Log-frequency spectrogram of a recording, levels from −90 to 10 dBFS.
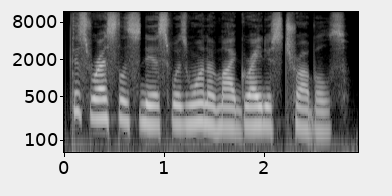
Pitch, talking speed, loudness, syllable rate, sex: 185 Hz, 165 wpm, -18 LUFS, 4.8 syllables/s, female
